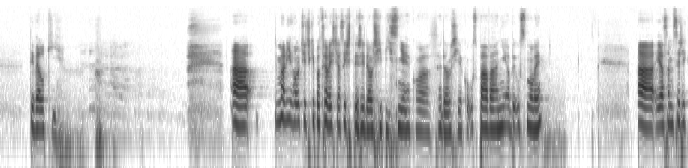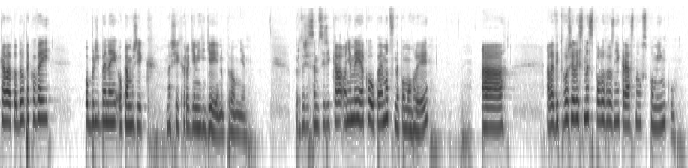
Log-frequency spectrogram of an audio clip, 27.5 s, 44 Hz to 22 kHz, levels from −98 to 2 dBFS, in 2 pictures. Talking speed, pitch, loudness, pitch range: 115 wpm, 215 Hz, -29 LUFS, 190-245 Hz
